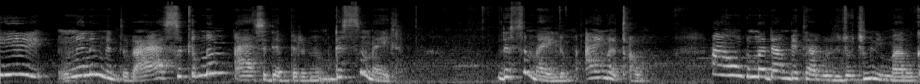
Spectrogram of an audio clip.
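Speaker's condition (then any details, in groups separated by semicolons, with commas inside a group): No condition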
